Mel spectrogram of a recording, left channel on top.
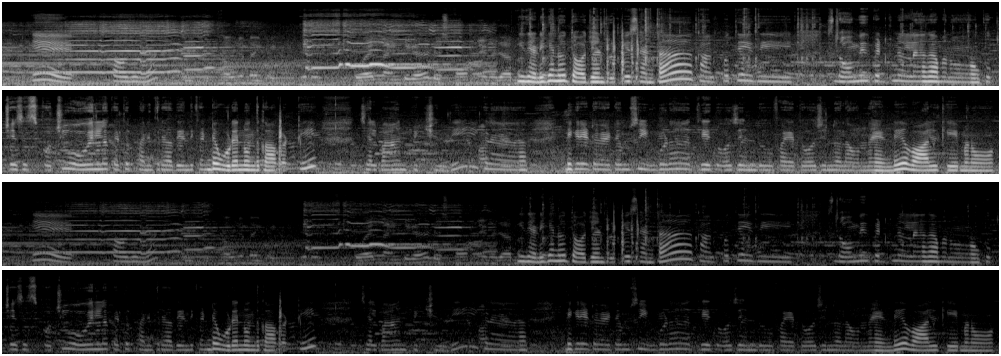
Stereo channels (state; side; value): quieter; right; 17.9 dB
